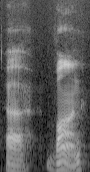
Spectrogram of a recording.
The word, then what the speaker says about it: Van: out at the University Vonn even though it's spelled Van von dole Reynoso who is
